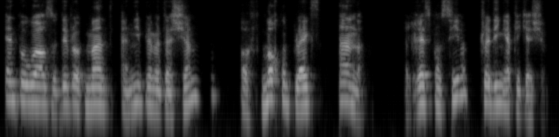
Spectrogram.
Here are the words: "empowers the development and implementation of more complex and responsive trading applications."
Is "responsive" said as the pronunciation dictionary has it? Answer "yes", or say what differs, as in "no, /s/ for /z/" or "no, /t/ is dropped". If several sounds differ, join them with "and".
no, /n/ is dropped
